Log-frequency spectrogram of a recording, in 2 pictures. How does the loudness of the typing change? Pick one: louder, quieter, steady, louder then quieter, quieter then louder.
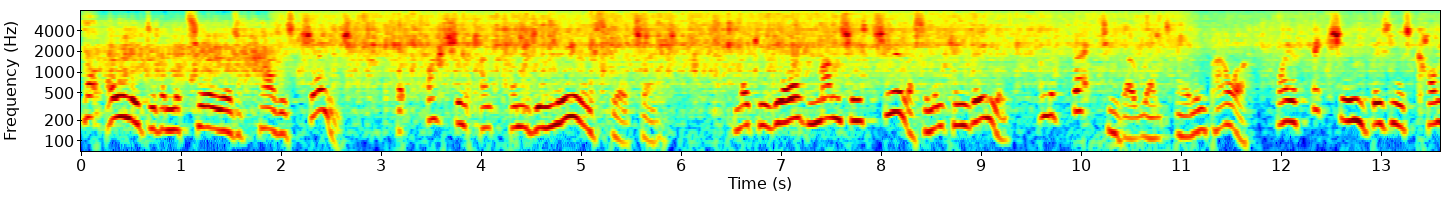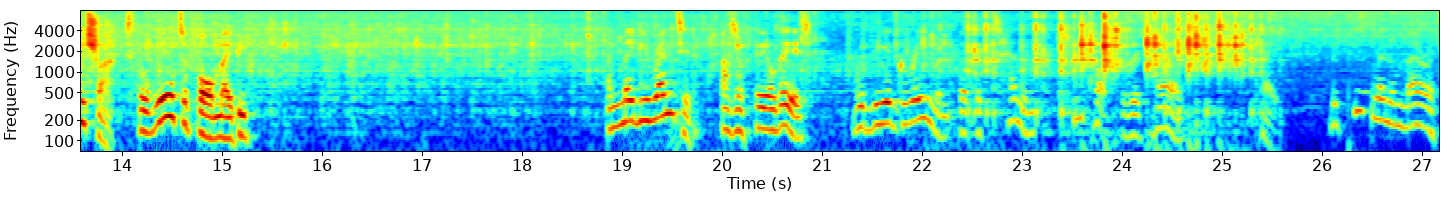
louder.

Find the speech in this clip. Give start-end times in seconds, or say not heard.
0.0-15.2, 18.9-27.1.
